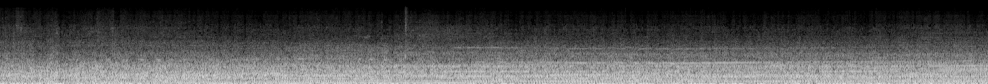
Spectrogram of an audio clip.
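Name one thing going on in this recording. A go-kart engine buzzes loudly, its pitch shifting as the kart takes corners and speeds up.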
